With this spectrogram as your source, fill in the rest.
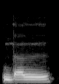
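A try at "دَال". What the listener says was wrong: দাল। দাল, মাঝখানে টানটা দিতে হবে। এই দয় আকার ল আছে না, এর মাঝখানে টানটা দিতে হবে। এই এই যে দুটো অক্ষর আছে, এর মাঝখানে টানটা দিতে হবে। দাল।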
